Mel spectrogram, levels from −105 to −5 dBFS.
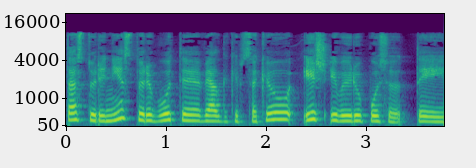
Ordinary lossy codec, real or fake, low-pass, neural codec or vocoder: MP3, 48 kbps; real; 10.8 kHz; none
